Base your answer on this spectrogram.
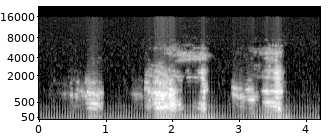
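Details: Breeding-season roaring of a Carpathian red deer stag in Bucovina forests, late September 2022: a short throaty grunt, then a louder harsh bellow with a clipped tail, and two more rough grunting roars, background otherwise quiet apart from a low hum.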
